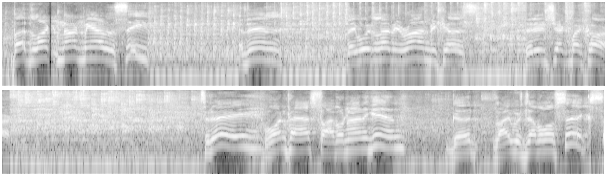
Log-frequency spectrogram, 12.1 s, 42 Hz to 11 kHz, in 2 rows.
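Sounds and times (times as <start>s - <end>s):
low machine hum: 0.6s - 8.7s.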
